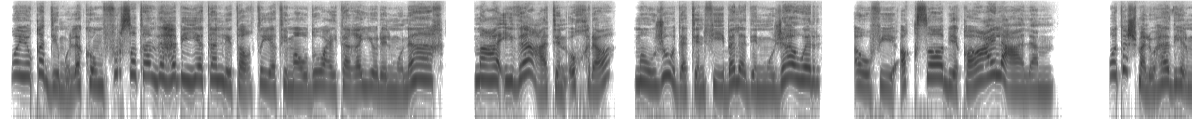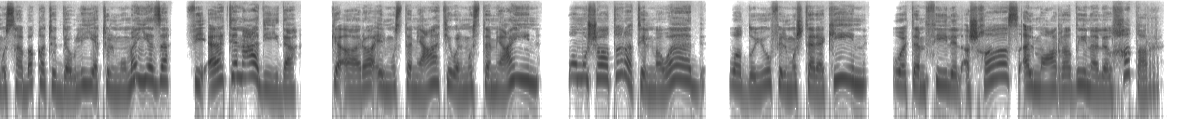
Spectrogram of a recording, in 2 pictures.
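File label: Arabic, Saudi Arabia, female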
